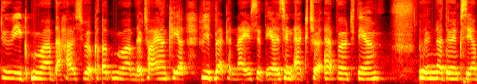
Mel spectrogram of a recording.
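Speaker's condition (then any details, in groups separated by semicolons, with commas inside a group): Deafness; deaf since childhood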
